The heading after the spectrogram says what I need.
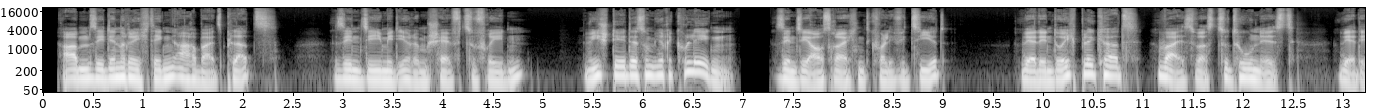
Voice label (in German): Werbung; Broker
